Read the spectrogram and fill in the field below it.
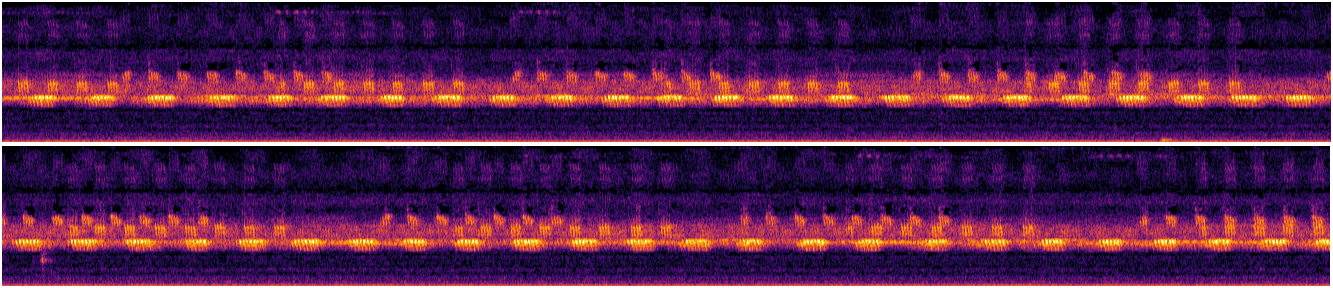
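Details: Autumn insect orchestra led by crickets: an unbroken high whining band with rhythmic chirp bursts rising and falling about twice per second, one brief low thump midway.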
